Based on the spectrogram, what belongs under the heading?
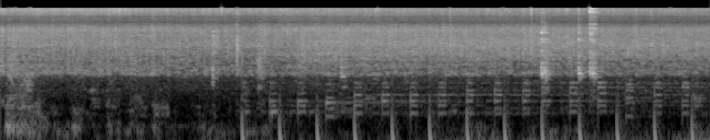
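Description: Corned beef and diced potatoes sizzling in hot oil in a wok, with a wooden spatula clicking against the pan a few times near the end. Background music with a steady beat comes in about three seconds in.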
